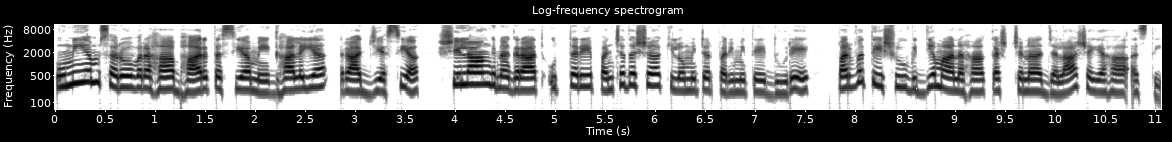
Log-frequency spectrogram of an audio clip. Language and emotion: Sanskrit, neutral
